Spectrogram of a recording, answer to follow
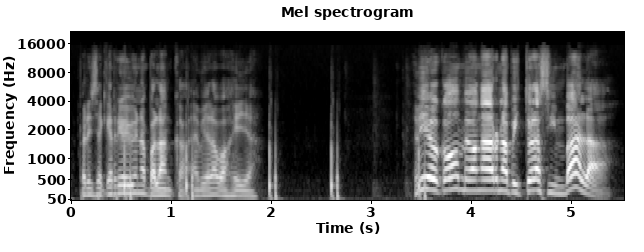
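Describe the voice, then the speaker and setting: A man streaming a horror game live, talking to his chat and swinging between mutters and loud outbursts. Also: sits high, expressive, fast talker, slight background noise. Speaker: gaming streamer. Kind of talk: live let's-play commentary.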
